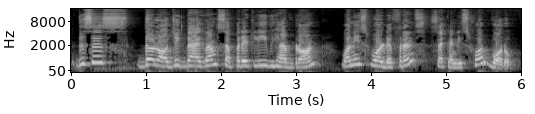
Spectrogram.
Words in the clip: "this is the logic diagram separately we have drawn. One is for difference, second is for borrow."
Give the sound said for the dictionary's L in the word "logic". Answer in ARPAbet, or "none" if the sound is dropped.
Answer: L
